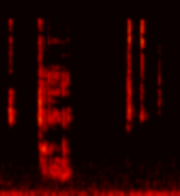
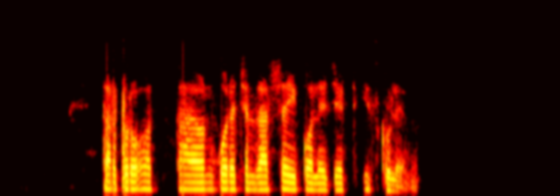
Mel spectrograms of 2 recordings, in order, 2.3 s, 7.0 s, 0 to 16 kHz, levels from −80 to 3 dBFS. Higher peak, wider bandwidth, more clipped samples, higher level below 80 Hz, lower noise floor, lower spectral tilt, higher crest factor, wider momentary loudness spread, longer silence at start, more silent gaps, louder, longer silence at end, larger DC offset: second, -10 dBFS vs -2 dBFS; first, 11.5 kHz vs 4.8 kHz; neither; second, -62 dBFS vs -54 dBFS; second, -63 dBFS vs -88 dBFS; second, 1.5 dB/octave vs -10 dB/octave; first, 32 dB vs 18 dB; first, 18 LU vs 12 LU; second, 0.05 s vs 1.3 s; neither; second, -37 LUFS vs -17 LUFS; second, 0 s vs 1.8 s; neither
